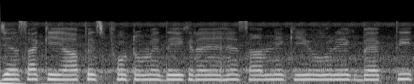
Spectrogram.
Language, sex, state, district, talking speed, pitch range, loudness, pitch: Hindi, female, Delhi, New Delhi, 200 wpm, 220-230 Hz, -17 LUFS, 225 Hz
